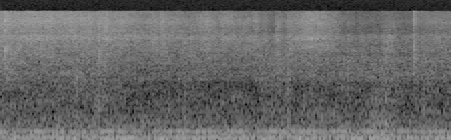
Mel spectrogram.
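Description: Cargo van's engine and tyres heard from inside the cabin while driving slowly: a steady low rumble with a faint steady hum.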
